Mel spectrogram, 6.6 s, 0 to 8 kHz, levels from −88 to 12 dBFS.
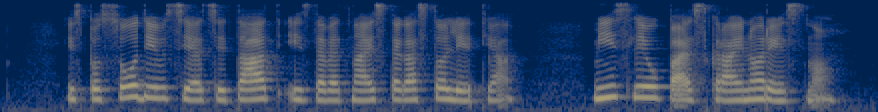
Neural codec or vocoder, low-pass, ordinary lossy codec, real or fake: none; 7.2 kHz; none; real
